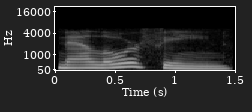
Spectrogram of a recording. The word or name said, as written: nalorphine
